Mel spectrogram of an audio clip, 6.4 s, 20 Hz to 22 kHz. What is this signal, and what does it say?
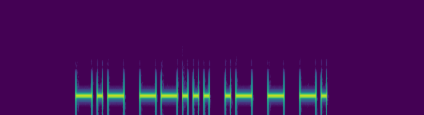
Morse code, heard as a keyed tone, about 15 wpm, 700 Hz. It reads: K7ATN
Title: NA SOTA Activator Callsigns 15wpm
